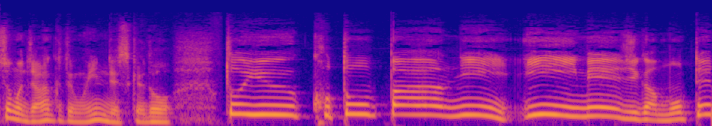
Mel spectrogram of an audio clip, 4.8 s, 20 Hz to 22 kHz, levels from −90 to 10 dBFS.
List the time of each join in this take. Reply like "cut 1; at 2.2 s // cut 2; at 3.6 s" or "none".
cut 1; at 1.5 s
